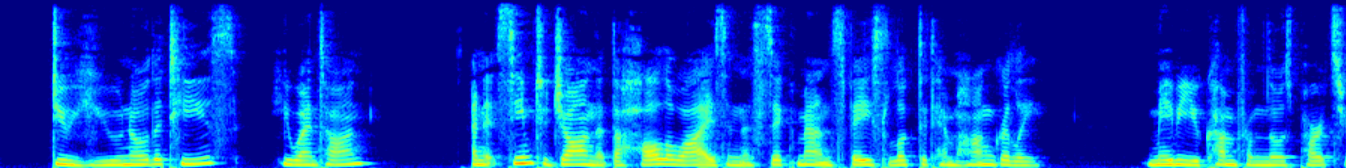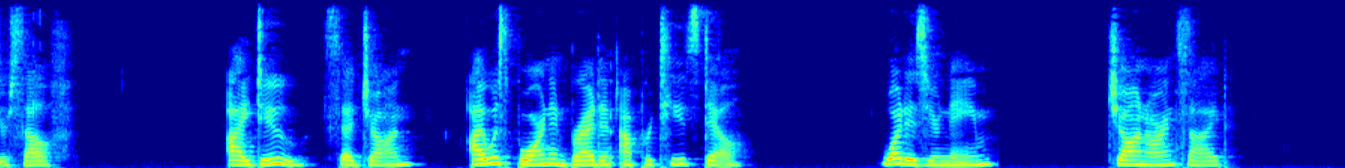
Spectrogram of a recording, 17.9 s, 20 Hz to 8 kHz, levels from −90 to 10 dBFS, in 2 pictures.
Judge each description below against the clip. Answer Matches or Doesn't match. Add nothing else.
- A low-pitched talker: Doesn't match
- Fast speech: Doesn't match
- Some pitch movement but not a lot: Doesn't match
